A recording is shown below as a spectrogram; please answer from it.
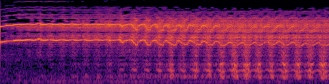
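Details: A miniature pack horse on a hike whinnies, a high shrill note breaking into a fast, shaking, trembling call to its companions.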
